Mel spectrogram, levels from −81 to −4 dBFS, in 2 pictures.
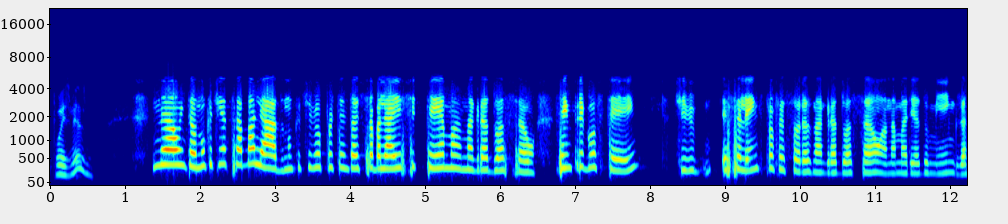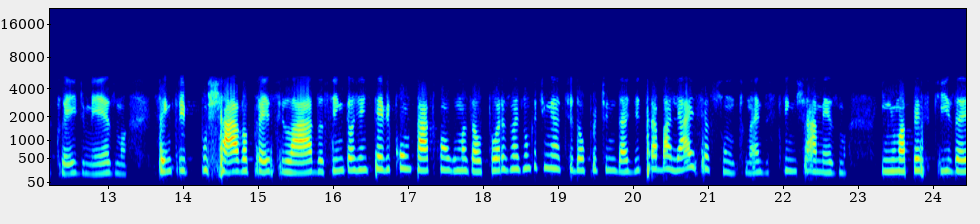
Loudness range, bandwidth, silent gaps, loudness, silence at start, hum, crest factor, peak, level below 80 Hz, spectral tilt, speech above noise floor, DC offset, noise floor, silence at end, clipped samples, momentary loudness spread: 9 LU; 5.8 kHz; none; -33 LUFS; 0.1 s; none; 24 dB; -12 dBFS; under -90 dBFS; 0.5 dB/octave; 28 dB; under 0.1%; -62 dBFS; 0 s; under 0.1%; 17 LU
